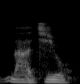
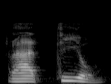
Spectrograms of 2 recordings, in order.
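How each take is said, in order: First: The middle consonant is a 'j' sound. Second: The middle consonant is a 'd' sound. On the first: This is how older grandmothers said the word. "라지오라고 발음했습니다" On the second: This follows the spelling of the word. "D 발음해 보세요"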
